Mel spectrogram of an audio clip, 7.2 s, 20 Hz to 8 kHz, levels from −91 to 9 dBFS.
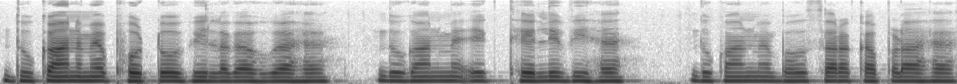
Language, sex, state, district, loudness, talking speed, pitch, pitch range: Hindi, male, Jharkhand, Deoghar, -16 LUFS, 160 wpm, 145 Hz, 140-150 Hz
